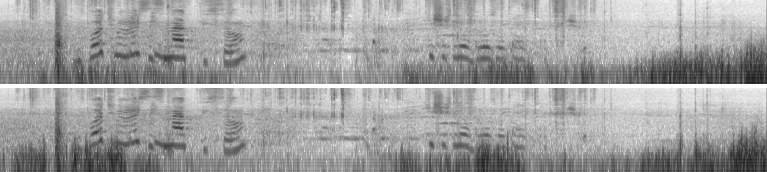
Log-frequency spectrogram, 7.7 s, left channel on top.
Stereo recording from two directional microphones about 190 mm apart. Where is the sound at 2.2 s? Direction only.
10° right (ahead or behind).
